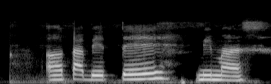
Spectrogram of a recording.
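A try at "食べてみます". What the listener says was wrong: Hai, tabete mimas.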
